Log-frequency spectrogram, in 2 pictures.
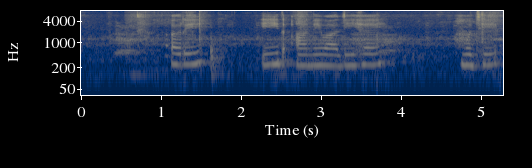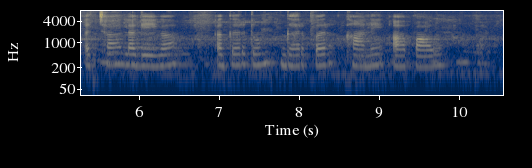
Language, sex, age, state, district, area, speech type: Hindi, female, 18-30, Madhya Pradesh, Chhindwara, urban, read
